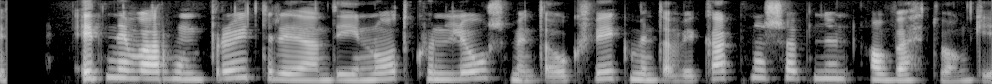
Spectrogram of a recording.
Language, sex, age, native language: Icelandic, female, 20-29, Icelandic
